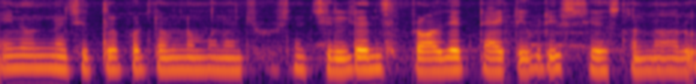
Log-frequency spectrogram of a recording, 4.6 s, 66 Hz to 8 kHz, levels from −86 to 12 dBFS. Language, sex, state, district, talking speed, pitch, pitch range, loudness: Telugu, male, Andhra Pradesh, Visakhapatnam, 90 wpm, 150 Hz, 145-155 Hz, -19 LUFS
